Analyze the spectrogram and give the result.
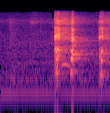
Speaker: you oh you're so sick that sounds awful it's just terrible silly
